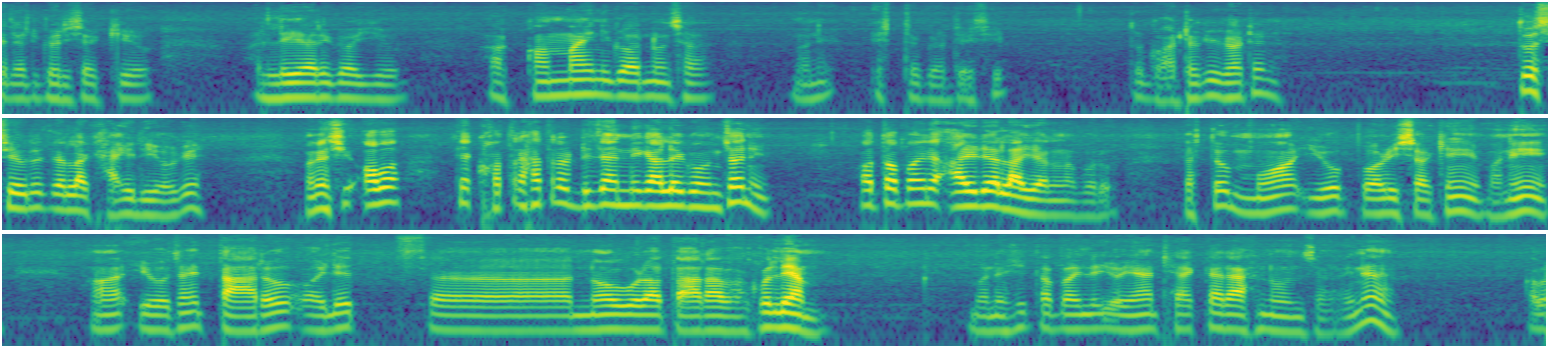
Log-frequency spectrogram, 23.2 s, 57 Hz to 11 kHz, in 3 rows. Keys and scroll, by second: 10.2 ctrl+alt+z.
